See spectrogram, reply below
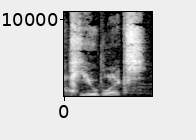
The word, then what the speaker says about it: Publix: And it's pronounced Publix.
